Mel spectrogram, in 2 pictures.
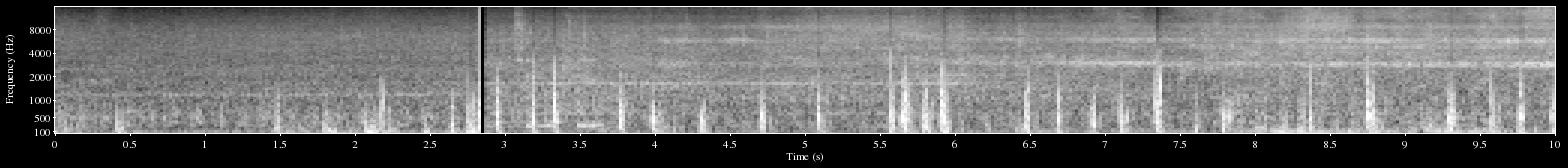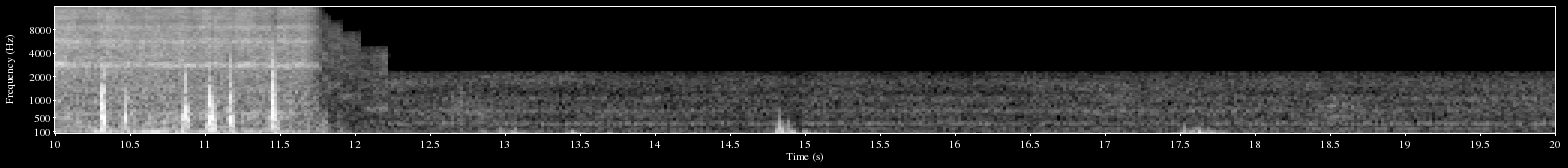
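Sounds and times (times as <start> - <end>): train wheels clacking: 0.0 - 11.8
train rumbling on rails: 0.0 - 12.0
low hum: 0.0 - 20.0.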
